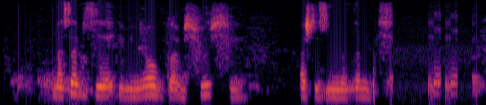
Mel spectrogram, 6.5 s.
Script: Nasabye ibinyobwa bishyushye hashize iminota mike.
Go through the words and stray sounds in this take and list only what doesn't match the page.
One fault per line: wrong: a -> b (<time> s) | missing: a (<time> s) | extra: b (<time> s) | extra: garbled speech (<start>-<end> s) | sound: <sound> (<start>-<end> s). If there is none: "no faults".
sound: laugh (5.7-6.1 s)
